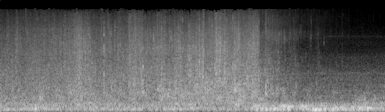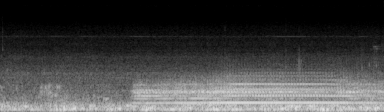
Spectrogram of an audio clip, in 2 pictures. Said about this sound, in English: The crew steeled itself as the order was given, the ballast tanks flooded, and the Nautilus began to sink bow first into the freezing waters, her engines gunning full speed ahead.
